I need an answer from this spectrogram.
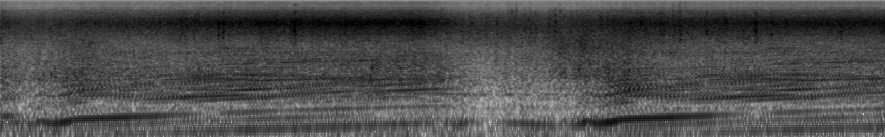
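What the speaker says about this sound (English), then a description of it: "I am in an all-terrain vehicle." All-terrain vehicle driving in the video game Satisfactory, a steady engine drone that rises and falls in pitch as it revs, continuous and moderately quiet throughout.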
